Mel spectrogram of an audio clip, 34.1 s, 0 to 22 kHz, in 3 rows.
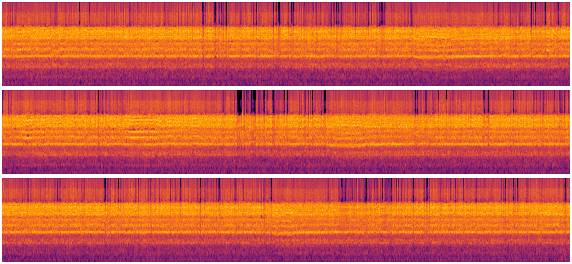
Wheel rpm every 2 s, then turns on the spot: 230, 230, 230, 230, 230, 230, 230, 220, 230, 230, 230, 230, 230, 230, 230, 230, 230.
none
